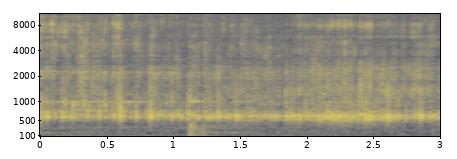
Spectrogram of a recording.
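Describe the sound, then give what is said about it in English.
Beer pours steadily into a glass, a continuous gurgling stream with a faint ringing tone and a soft thump partway through, no voices. “I'm pouring more beer.”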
